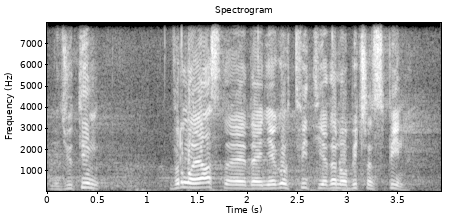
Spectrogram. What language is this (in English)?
Serbian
